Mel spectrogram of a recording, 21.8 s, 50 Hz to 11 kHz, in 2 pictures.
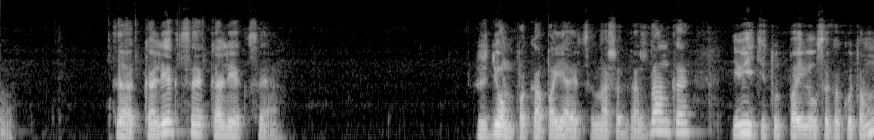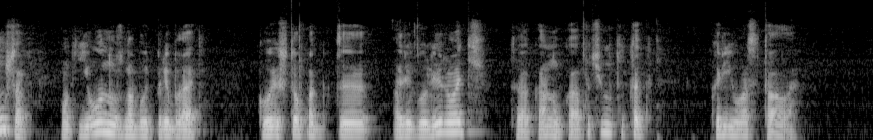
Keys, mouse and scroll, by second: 16.7-19.0 middle drag, 20.1-21.8 drag.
